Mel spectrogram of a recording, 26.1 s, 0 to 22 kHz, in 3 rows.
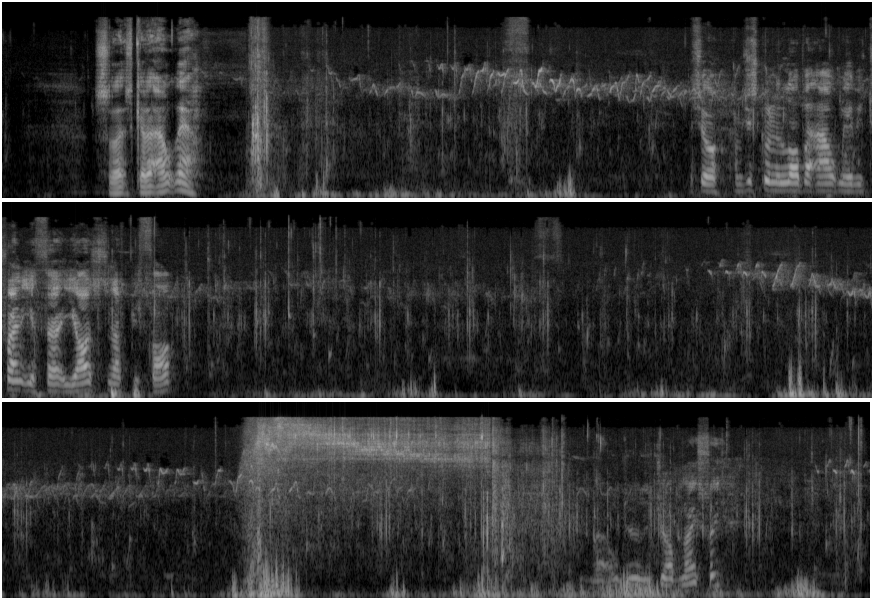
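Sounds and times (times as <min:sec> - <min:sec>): fishing line falling whine: 0:19.6 - 0:23.2.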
